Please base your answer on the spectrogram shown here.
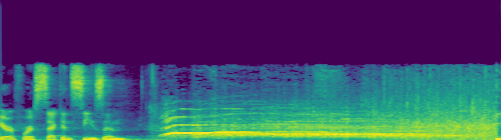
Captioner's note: cheering and Applause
